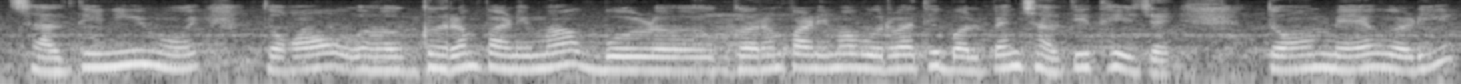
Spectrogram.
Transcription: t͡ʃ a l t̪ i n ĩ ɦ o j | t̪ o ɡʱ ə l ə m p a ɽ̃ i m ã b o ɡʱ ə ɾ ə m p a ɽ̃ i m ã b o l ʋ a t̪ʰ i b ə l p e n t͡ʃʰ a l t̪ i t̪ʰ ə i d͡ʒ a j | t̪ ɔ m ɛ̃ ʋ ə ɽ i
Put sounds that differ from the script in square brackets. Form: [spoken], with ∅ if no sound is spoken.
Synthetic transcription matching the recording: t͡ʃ a l t̪ i n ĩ ɦ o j | t̪ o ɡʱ ə [ɾ] ə m p a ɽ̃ i m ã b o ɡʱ ə ɾ ə m p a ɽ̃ i m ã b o [ɾ] ʋ a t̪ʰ i b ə l p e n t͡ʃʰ a l t̪ i t̪ʰ ə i d͡ʒ a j | t̪ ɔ m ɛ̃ ʋ ə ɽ i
